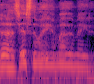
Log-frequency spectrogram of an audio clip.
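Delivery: put-on, gravelly movie-gangster voice. After being asked about an Italian accent: Marlon Brando impression. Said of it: "That was a Marlon Brando".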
